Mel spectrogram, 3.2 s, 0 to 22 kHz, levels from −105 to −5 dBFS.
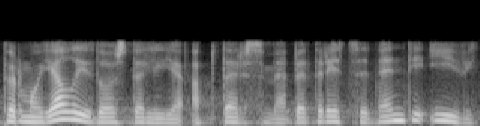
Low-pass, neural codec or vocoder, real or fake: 5.4 kHz; codec, 16 kHz, 0.8 kbps, ZipCodec; fake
